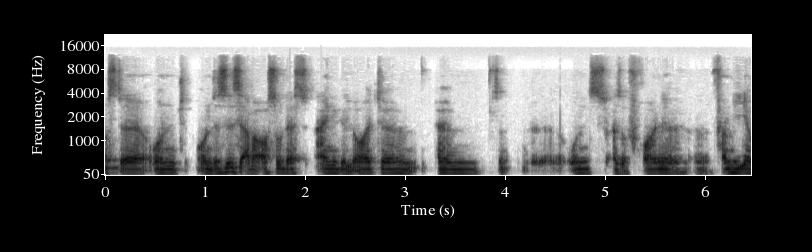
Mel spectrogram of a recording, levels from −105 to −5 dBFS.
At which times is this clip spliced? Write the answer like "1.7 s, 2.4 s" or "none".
none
